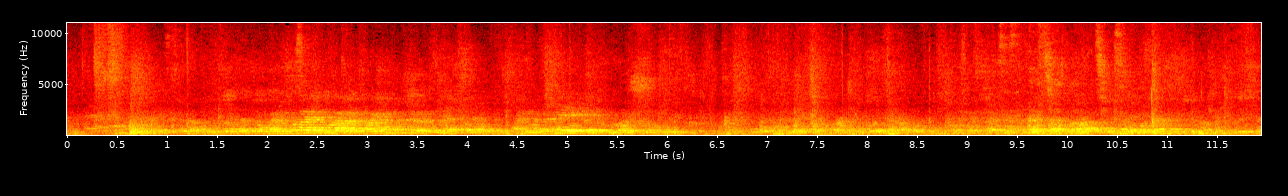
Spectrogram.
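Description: Several boys and young men talk and chatter nearby in a room with some echo.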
